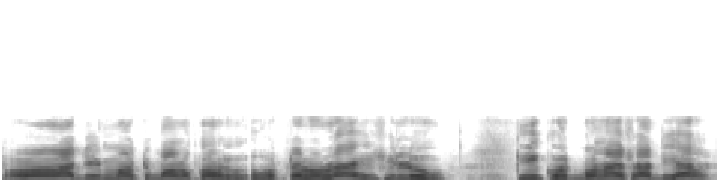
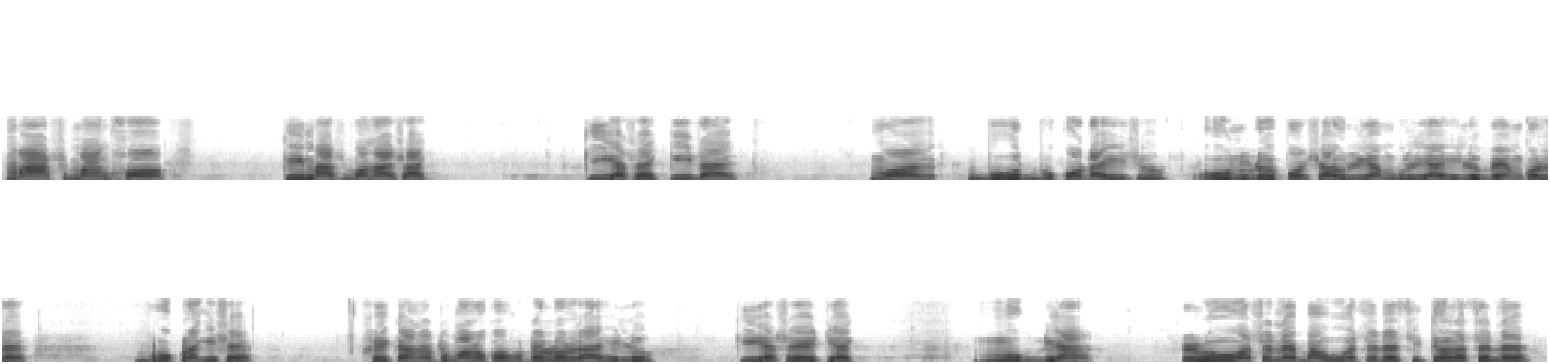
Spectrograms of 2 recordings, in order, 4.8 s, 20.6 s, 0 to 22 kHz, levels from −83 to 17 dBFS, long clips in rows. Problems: continuous background conversations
